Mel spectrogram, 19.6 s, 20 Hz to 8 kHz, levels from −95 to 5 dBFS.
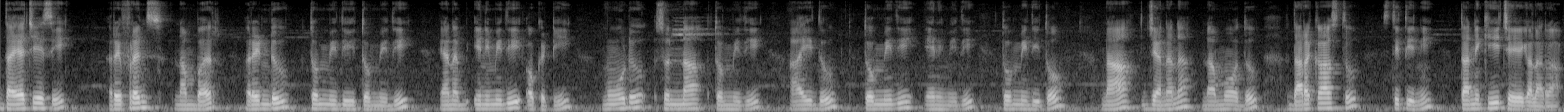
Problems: none marked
